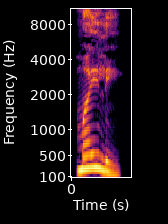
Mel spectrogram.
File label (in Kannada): "ಮೈಲಿ", Kannada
